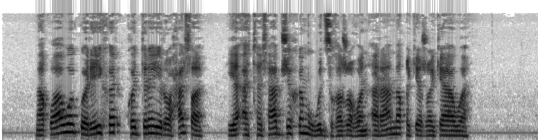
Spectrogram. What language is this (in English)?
Kabardian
